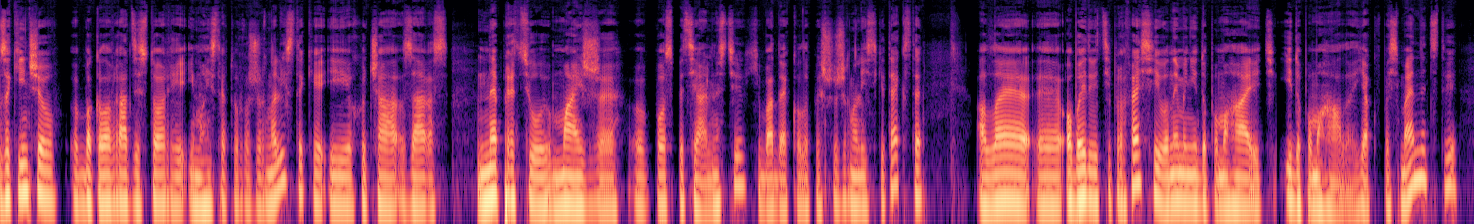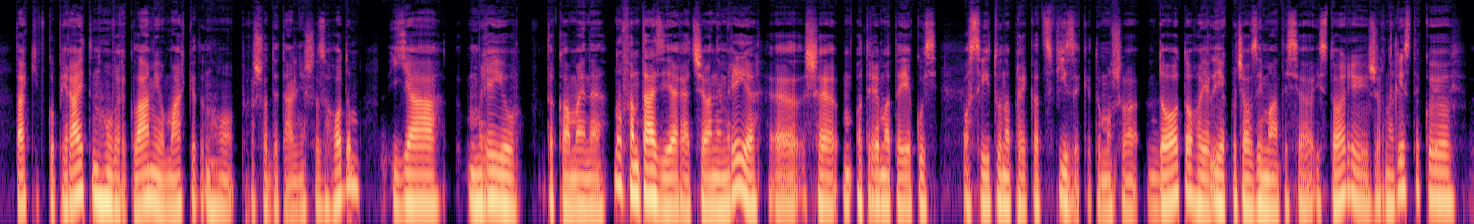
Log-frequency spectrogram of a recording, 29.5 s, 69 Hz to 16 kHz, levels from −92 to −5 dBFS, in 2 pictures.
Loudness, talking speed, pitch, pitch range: -20 LUFS, 140 wpm, 115 Hz, 105-125 Hz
